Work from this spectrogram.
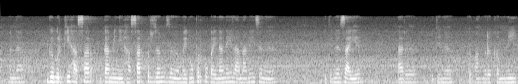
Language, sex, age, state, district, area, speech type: Bodo, female, 45-60, Assam, Kokrajhar, rural, spontaneous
